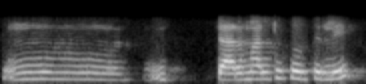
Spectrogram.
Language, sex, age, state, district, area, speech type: Odia, female, 30-45, Odisha, Sambalpur, rural, conversation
